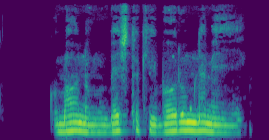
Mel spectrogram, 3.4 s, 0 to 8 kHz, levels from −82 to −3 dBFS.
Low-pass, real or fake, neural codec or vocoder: 7.2 kHz; real; none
